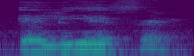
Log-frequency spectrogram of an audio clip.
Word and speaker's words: Eliezer: Así es que se pronuncia en el hebreo, Eliezer.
